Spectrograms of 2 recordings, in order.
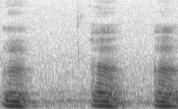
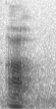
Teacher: também então a diferença que existe entre vogais orais e nasais a diferença básica é esta que uma precisa da cavidade nasal e a outra a oral não precisa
